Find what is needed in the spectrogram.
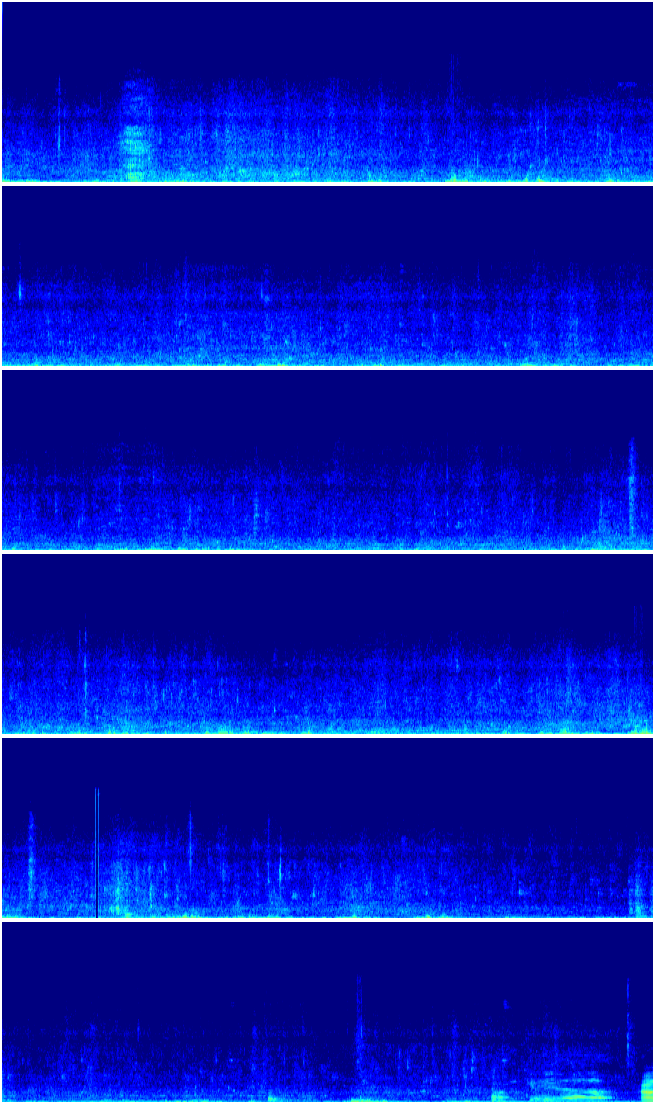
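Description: Wind buffeting the microphone aboard a boat at sea: a steady low rumble that rises and falls, with a few faint knocks.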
